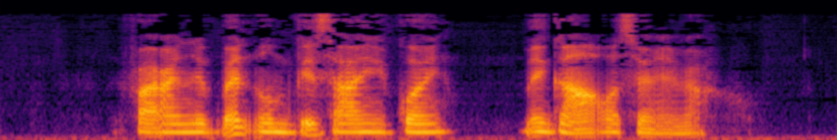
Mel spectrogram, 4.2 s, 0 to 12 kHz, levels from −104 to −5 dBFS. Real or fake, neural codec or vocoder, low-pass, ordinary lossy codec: fake; autoencoder, 22.05 kHz, a latent of 192 numbers a frame, VITS, trained on many speakers; 9.9 kHz; MP3, 32 kbps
